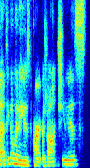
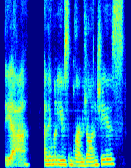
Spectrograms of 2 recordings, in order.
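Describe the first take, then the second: First: Said in the usual way. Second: Whispered to herself; whispering. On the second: Real, not acted. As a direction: breathe it out as a private aside. Repeats choice under breath.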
